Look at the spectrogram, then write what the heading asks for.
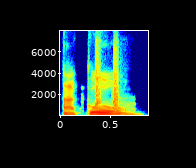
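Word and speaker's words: ἀκούω: el nuevo testamento dice pronúncialo recordando que omicron yilon suena u Entonces esta omicron y suena a cu ven así suena a cu anótelo dice Irene en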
